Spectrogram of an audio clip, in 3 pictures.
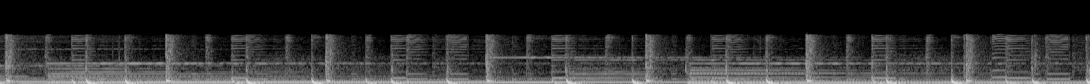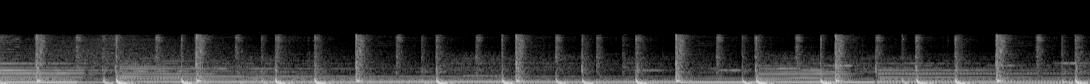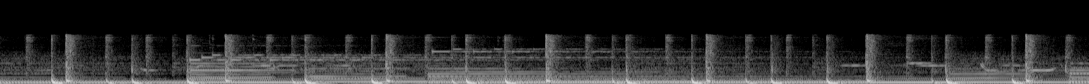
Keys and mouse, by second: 3.6 g, 6.4 middle click, 7.2 click, 9.4-10.7 drag, 12.1-13.8 drag, 15.6-16.7 drag, 16.9-18.6 drag, 20.2 click, 20.7 click, 23.4 click, 24.6 click, 26.0 click, 27.2 click, 27.5 click, 29.6-30.7 drag, 31.1 click, 32.4 shift+d.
